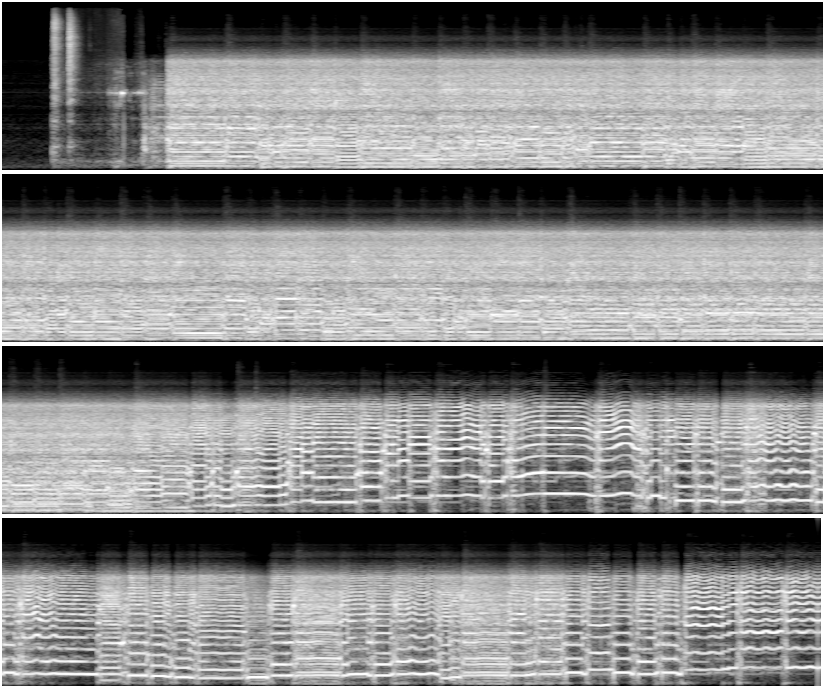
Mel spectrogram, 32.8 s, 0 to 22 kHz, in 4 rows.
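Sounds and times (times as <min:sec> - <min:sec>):
distorted electric guitar on the lead channel of an amp: 0:00.0 - 0:32.8.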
